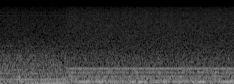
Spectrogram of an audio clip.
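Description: Steady background hiss with a faint low hum, which becomes a little clearer about a second in: room tone, with no distinct event.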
